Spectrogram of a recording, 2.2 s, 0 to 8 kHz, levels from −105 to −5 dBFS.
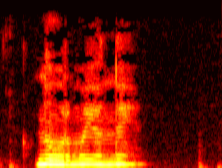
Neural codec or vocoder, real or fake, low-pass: none; real; 7.2 kHz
